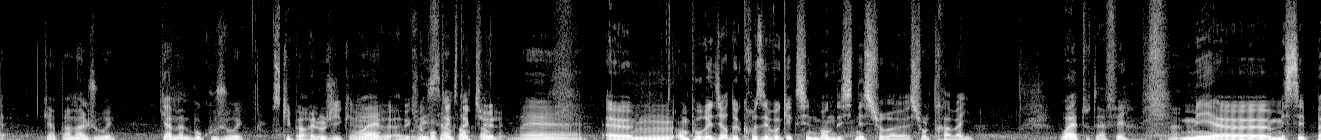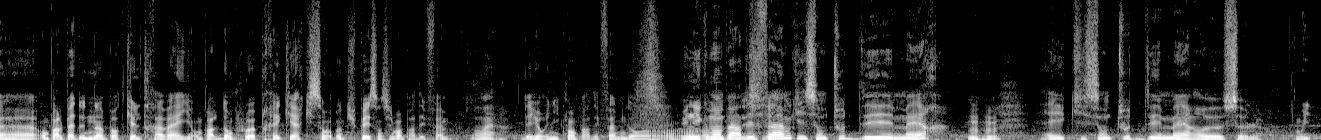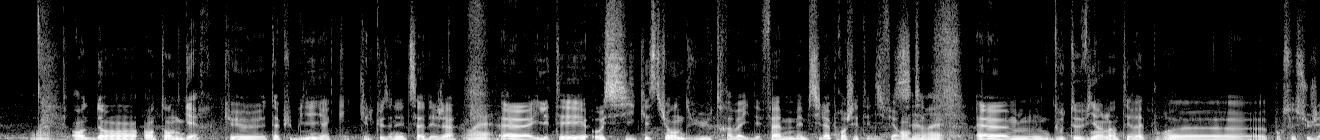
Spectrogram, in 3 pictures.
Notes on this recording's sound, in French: Une discussion enregistrée lors de la 11ème édition de Formula Bula, centre névralgique de la BD alternative le temps d'un week-end.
